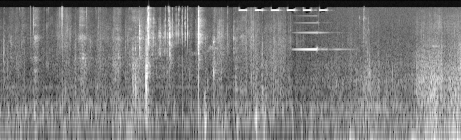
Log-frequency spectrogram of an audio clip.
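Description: Faint clicks and rustles of a LiPo battery pack and its leads being handled on a workbench, with a brief high electronic beep a little under four seconds in.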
